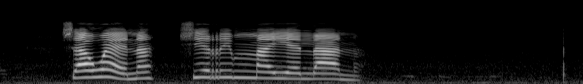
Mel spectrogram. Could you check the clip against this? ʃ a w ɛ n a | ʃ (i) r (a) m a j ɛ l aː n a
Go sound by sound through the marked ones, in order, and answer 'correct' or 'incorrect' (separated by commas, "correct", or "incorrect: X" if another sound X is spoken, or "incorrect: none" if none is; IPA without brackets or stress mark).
correct, incorrect: i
